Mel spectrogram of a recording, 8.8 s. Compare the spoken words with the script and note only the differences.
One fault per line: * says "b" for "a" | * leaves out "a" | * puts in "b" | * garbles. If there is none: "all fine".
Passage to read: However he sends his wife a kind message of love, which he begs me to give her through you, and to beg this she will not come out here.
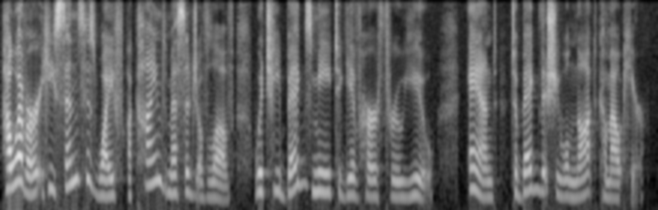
* says "that" for "this"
